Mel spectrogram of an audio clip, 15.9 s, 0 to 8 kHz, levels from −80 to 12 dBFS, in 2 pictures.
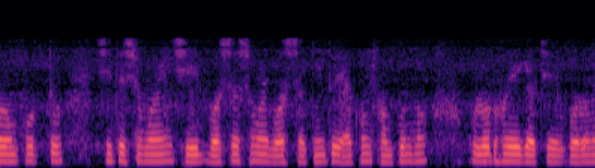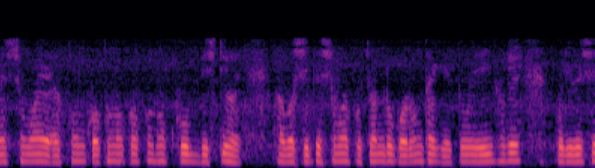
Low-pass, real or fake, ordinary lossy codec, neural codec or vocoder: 7.2 kHz; fake; AAC, 16 kbps; vocoder, 22.05 kHz, 80 mel bands, Vocos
